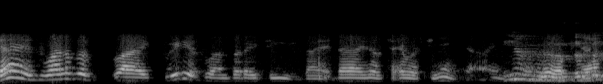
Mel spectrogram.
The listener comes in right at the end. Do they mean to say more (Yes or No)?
Yes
